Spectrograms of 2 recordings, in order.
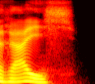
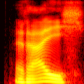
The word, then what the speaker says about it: Reich: Vamos agora pegar como exemplo a palavra Reich. Reich, que significa rico. Primeiro eu vou ter o som do R que sai lá da garganta e depois o som do CH.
